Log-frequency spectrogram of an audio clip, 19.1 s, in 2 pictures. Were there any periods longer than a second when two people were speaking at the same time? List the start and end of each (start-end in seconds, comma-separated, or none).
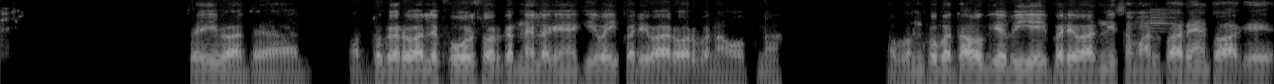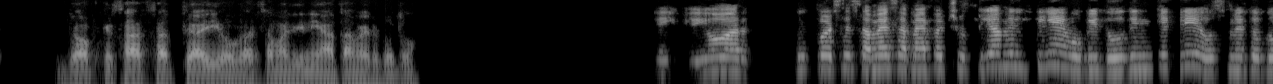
none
